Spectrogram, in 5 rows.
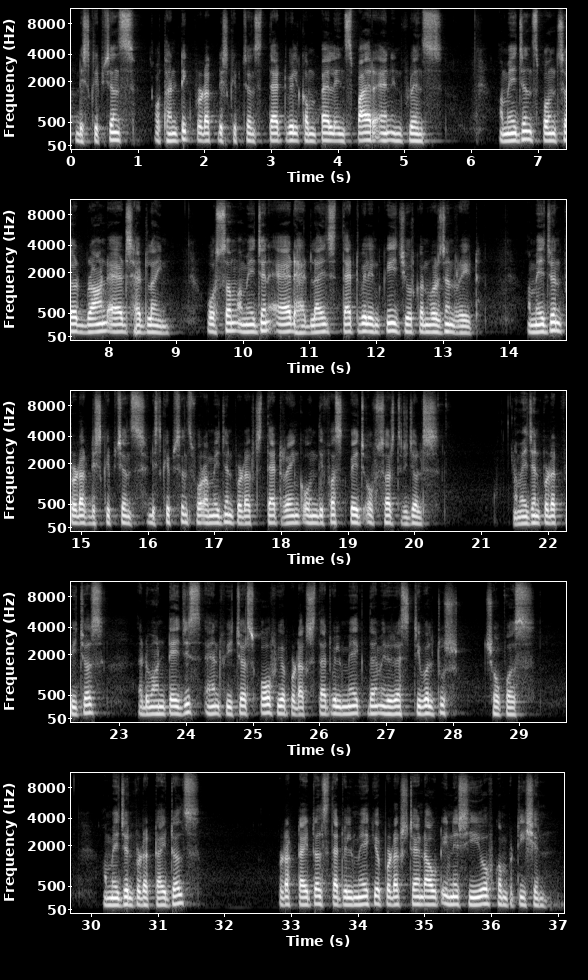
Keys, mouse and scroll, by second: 0.8-1.6 scroll down 1, 28.8 click, 36.5 click.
